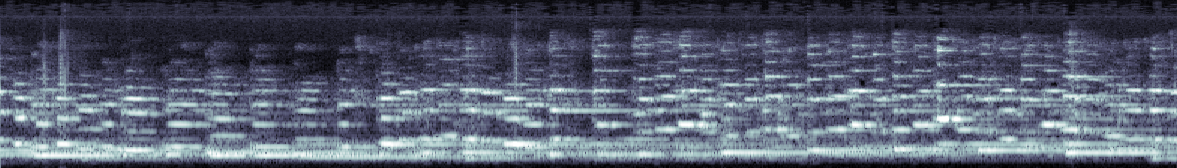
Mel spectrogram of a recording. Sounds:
music, soundtrack music

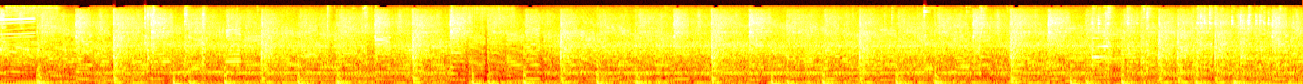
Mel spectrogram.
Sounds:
music

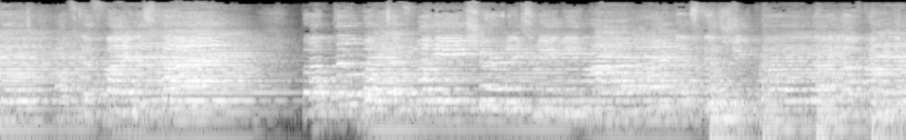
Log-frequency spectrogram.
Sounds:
a capella, music, vocal music

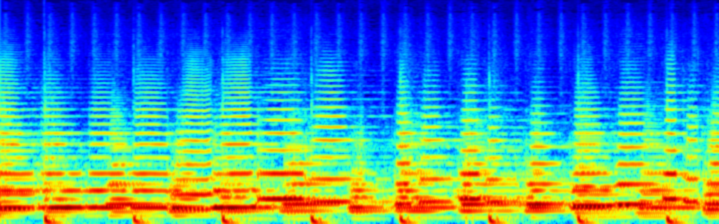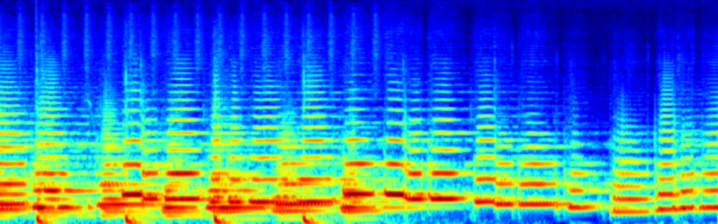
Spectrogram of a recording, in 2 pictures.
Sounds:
playing french horn

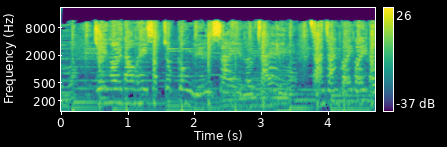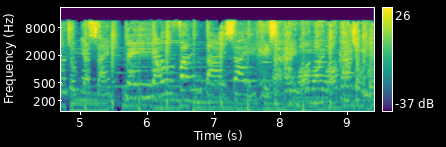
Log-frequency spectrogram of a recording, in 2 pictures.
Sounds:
house music, music

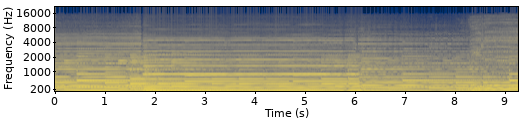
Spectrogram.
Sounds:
music

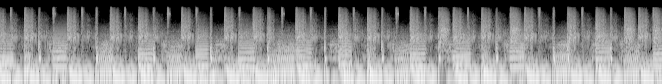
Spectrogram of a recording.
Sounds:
electronic dance music, music, electronic music, sampler

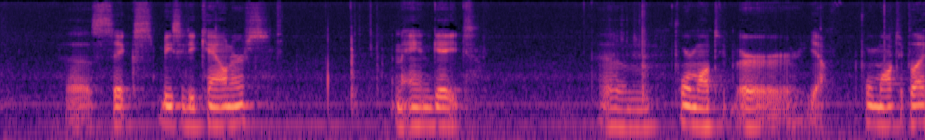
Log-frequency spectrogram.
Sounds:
speech

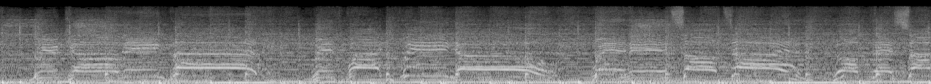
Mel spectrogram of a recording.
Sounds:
punk rock, singing, music

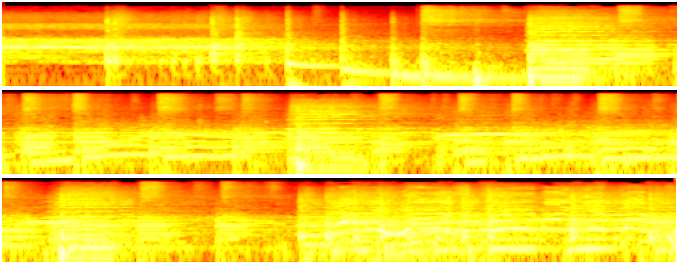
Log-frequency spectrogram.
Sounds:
gospel music, exciting music, music

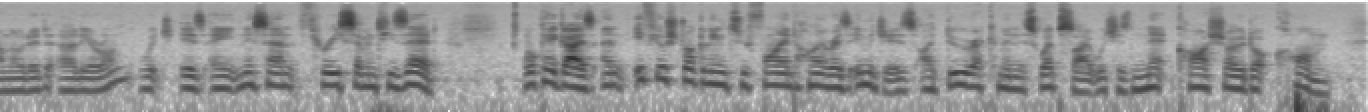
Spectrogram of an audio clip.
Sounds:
speech

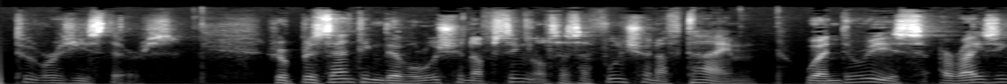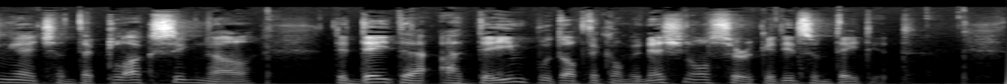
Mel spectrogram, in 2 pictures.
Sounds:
speech

